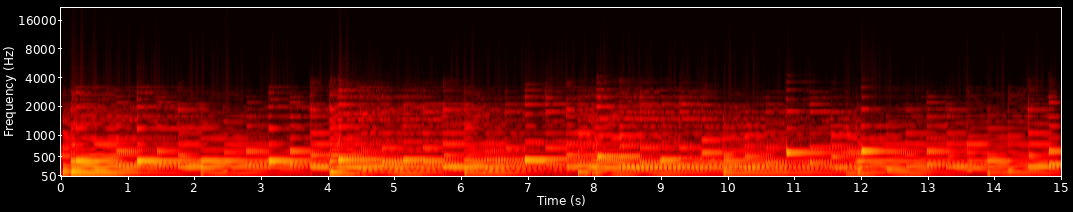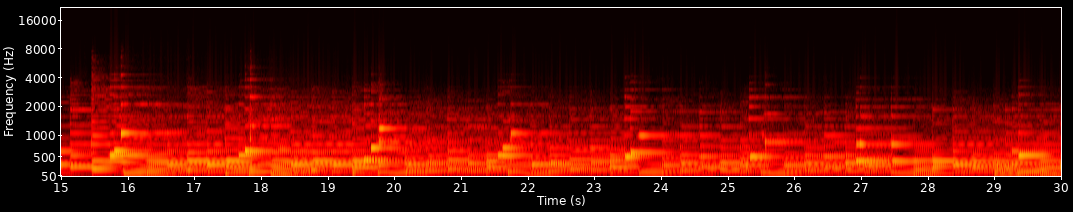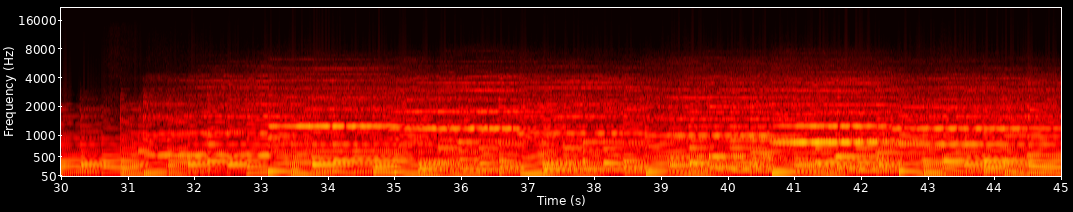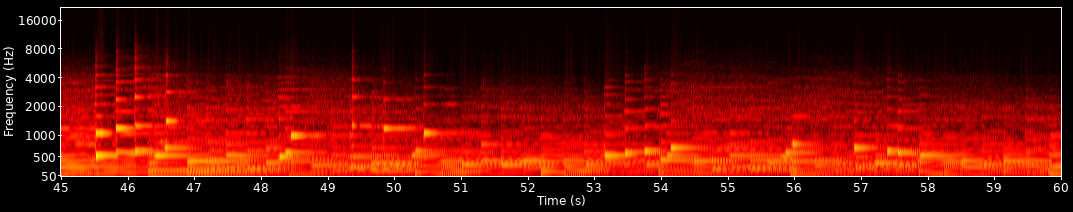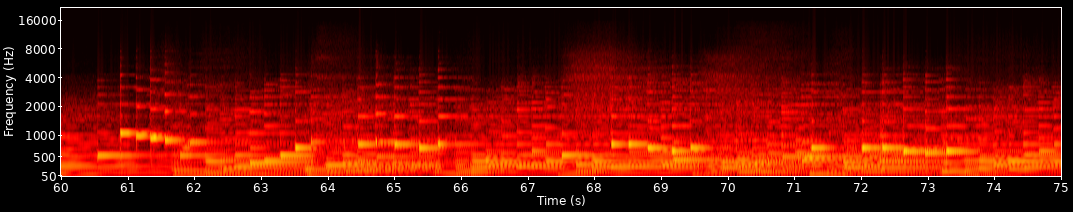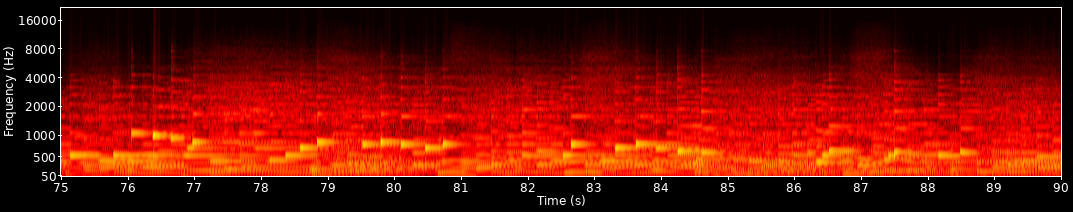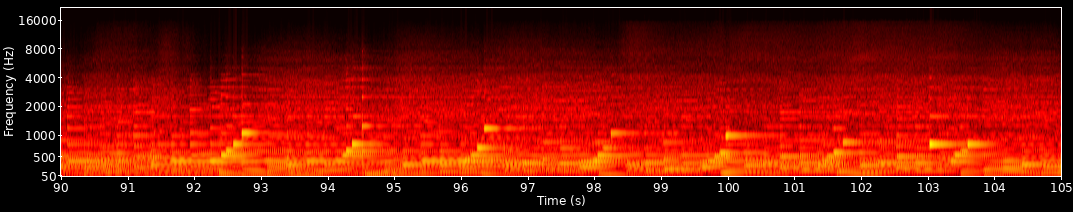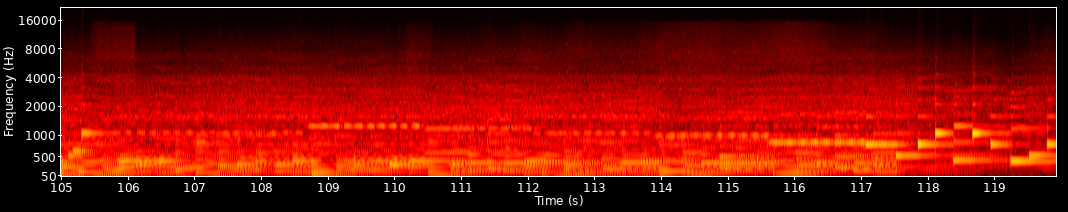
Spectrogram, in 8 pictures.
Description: Movie, Romantic, Soul, Instrumental, Folk | 04.04.2025 17:16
